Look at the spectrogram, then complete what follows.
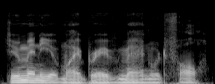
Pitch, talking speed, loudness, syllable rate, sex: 85 Hz, 225 wpm, -17 LUFS, 4.9 syllables/s, male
